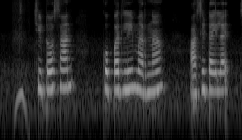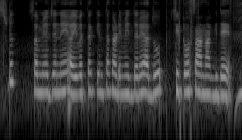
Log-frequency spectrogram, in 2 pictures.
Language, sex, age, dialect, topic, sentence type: Kannada, female, 18-24, Mysore Kannada, agriculture, statement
